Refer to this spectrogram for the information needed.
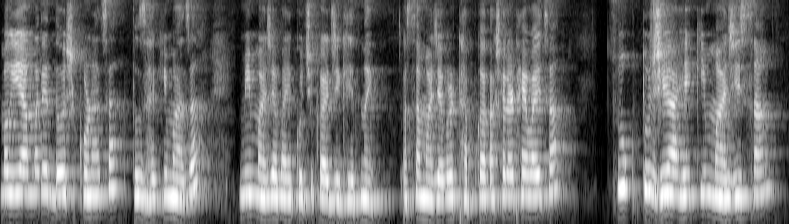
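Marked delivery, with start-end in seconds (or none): none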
